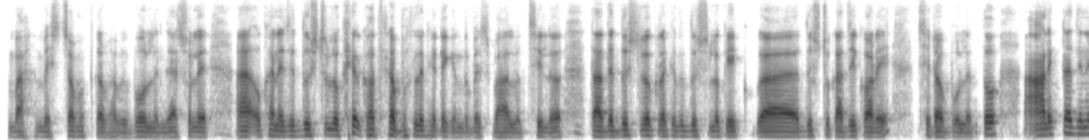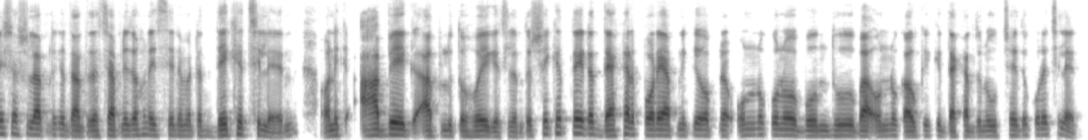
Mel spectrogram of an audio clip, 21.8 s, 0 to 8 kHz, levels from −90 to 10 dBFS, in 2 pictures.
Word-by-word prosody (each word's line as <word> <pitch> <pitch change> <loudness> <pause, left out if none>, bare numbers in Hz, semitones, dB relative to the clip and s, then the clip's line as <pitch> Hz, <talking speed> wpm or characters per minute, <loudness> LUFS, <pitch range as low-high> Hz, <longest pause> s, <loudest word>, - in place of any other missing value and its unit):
বাহ! 95 -2 -1 0.2
বেশ 95 -1 -5
চমৎকারভাবে 95 -3 -3
বললেন 95 -3 -1
যে, - - -1
আসলে 100 -1 -2 0.4
আ - - +4 0.2
ওখানে 110 0 0
যে 105 - -1
দুষ্ট 120 0 0
লোকের 115 - +4
কথাটা - - +5
বললেন 110 -1 -1
এটা 95 - -2
কিন্তু 90 +2 -8
বেশ 95 - -6
ভালো 90 0 -2
ছিল। 100 -3 -3 0.4
তাদের 105 +1 +6
দুষ্ট 120 0 0
লোকরা 110 0 +2
কিন্তু 105 -2 -5
দুষ্ট 110 0 -5
লোকেক 105 0 -1 0.3
আ - - +9 0.4
দুষ্ট 110 0 -6
কাজই 105 +2 +2
করে 95 -1 +5 0.4
সেটাও - - +2
বললেন। 85 -1 -3
তো - - +7 0.5
আরেকটা 130 +4 +5
জিনিস 140 0 -1
আসলে 130 -1 -1
আপনাকে 120 0 -7
জানতে 105 -1 +1
চাচ্ছি, 105 0 -3
আপনি 115 +2 -4
যখন 120 +1 -2
এই - - -7
সিনেমাটা 110 -2 -5 0.2
দেখেছিলেন 115 -6 -1 0.4
অনেক 115 +2 -2 0.3
আবেগ 120 +1 +6 0.2
আপ্লুত 110 0 -7
হয়ে 105 0 +4
গেছিলেন। 95 0 -5
তো - - -1
সেই 140 - -3
ক্ষেত্রে 155 0 -1
এটা 135 - +2
দেখার 110 +5 +3
পরে 120 0 +4
আপনি 115 - -10
কি - - -6
আপনার 115 - -4
অন্য 125 +2 -7 0.2
কোনো 120 -1 0 0.2
বন্ধু 110 0 -2 0.2
বা 105 - +7
অন্য 110 +1 -5
কাউকে 100 +1 +1
কি - - -6
দেখার 100 +1 0
জন্য 105 0 -7
উৎসাহিত 110 +1 -6
করেছিলেন? 125 0 -4
110 Hz, 185 wpm, -24 LUFS, 100-120 Hz, 0.5 s, আ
